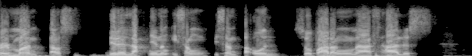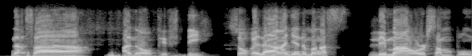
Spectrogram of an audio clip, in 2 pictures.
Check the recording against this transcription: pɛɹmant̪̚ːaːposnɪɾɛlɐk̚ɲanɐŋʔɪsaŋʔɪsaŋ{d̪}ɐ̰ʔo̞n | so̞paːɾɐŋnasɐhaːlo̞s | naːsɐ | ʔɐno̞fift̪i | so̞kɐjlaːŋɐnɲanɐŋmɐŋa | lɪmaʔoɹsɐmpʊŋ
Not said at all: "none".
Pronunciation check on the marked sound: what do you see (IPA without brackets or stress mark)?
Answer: t̪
